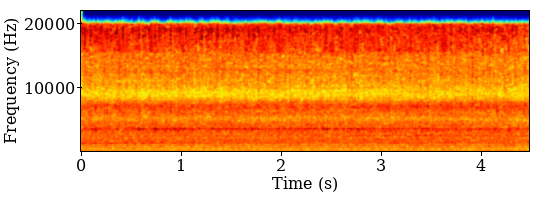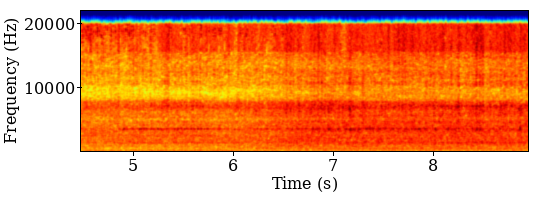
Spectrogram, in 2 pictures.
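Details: 1995 Chevrolet Corvette: steady V8 idle with a low rumble that stumbles now and then, the beat breaking unevenly; an intermittent misfire, cause not yet found.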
